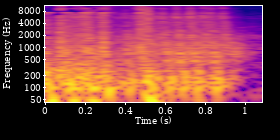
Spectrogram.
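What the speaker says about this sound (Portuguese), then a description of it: "Dois noobs trocando tiro" Dense bursts of automatic gunfire from an online battle royale shooter on Xbox, loud and continuous over about a second.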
